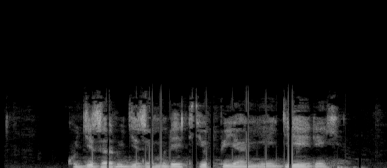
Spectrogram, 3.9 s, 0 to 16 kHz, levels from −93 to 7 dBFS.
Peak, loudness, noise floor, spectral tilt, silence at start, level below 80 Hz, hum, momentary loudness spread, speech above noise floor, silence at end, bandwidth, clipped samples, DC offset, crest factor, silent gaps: -8 dBFS; -24 LUFS; -72 dBFS; -7 dB/octave; 0.7 s; -46 dBFS; none; 7 LU; 50 dB; 0.4 s; 6.8 kHz; under 0.1%; under 0.1%; 18 dB; none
